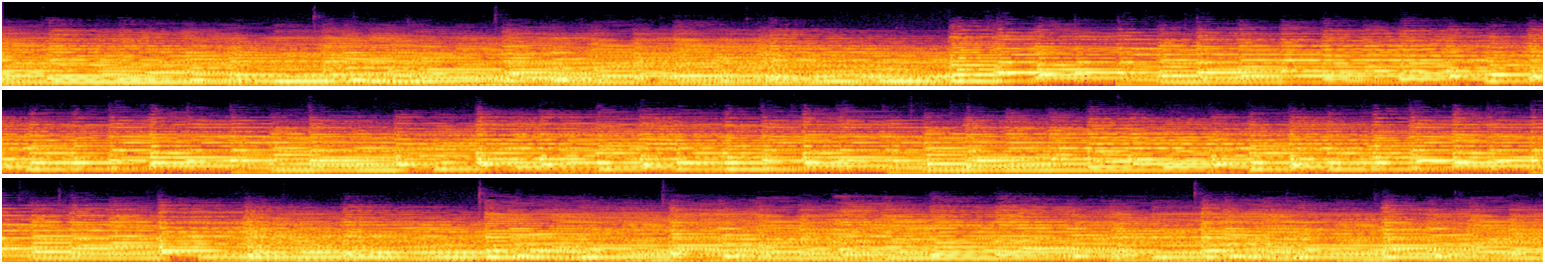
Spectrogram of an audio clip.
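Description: Ibach boudoir grand piano played without a break: chords with a running melody over held bass notes at an even level. The piano is in good playing order, by the seller's account.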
